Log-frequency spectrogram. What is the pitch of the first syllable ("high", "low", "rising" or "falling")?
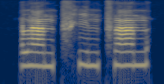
low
